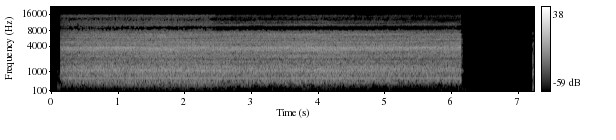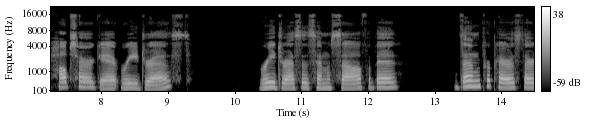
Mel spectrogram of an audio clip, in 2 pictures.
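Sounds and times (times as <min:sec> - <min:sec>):
hair dryer blowing: 0:00.0 - 0:06.2
speech: 0:07.4 - 0:09.4, 0:10.4 - 0:12.5, 0:13.3 - 0:14.4.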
